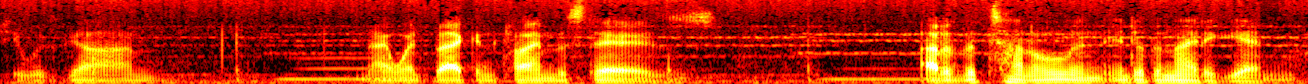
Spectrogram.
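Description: An actor playing a hard-boiled, world-weary private eye who narrates in a dry, brooding tone, in a 1940s radio drama. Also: male voice, very deep voice, moderate pace, vocal fry. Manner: dry, brooding, tough-talking. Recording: muffled old radio broadcast with music.

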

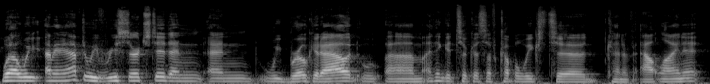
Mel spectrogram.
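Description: Man with a gravelly, creaky voice, mid pitch, relaxed interview chatter. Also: normal speed. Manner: conversational, asks with filler words. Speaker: series co-creator. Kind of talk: casual interview.

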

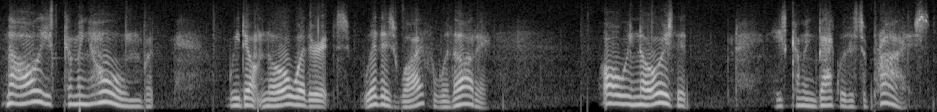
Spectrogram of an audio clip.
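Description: An actress playing a warm, earnest young woman in an old radio soap opera, speaking with sighs, hesitations and small exclamations. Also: medium pitch, expressive, unhurried, long pauses, slightly rough. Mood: hesitant, concerned. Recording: noisy vintage radio drama recording.

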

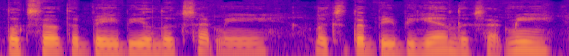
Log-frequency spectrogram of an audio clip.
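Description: A woman's voice: lowish voice, level tone, quick pace, warm tone. Woman telling a funny story. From California. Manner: self-mocking, storytelling. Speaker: caller sharing a story. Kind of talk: voice message anecdote.

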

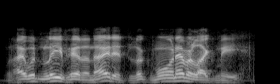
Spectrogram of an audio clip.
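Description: A man's voice: mid-range voice, expressive, quick pace, close to an everyday voice. An actor playing a firm, authoritative frontier man in an old-time radio western, speaking plainly. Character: brisk, authoritative western lawman or ranch foreman. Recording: dull vintage radio recording.

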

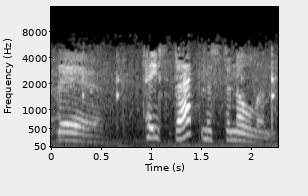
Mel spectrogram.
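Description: A woman's voice: medium pitch, lively intonation, natural voice. A woman playing a spunky young typist. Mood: eager. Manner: brisk, chatty, eager. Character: spunky young jobless typist, chatty and pushy. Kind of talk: 1940s radio acting. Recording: dull old radio recording, hiss.

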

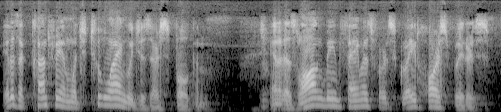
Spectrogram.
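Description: A man's voice: fairly high pitch, very animated, normal speed, bright, forceful tone, poor audio. A man on a classic radio broadcast, acting as guest quizmaster and reading scripted geography clues in a formal, descriptive way. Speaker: guest quizmaster, travel guide.

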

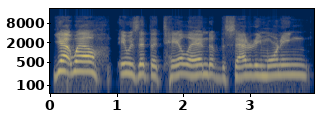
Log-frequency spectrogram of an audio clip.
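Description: A man with a high, bright voice chats casually as a podcast host. He talks nostalgically about pop culture and often pauses, feeling his way toward the next phrase. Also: steady tone, clean tone.

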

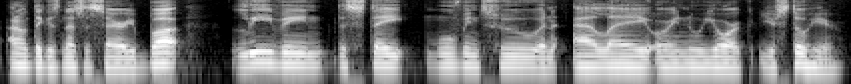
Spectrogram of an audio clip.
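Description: A man's voice: mid-range voice, little pitch movement, normal speed, dark tone, clear, resonant tone, no room sound, clean studio sound. A man hosting a casual interview, hyped and affirming, with a slangy way of talking. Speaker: interviewer host.

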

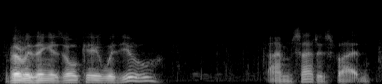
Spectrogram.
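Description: Deep, confident radio crime-fighter. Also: male voice, sing-song, moderate pace, over loud music. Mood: polite, assured. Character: calm, confident crime-fighting newspaper publisher, a man. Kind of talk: 1940s radio drama acting. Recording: muffled vintage radio recording.

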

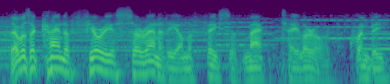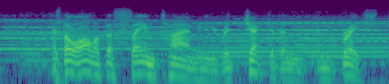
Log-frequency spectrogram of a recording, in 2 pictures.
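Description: Vintage radio noir detective: world-weary, terse, brooding, music behind, dull old recording. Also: male voice, low voice. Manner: terse, sardonic, poetic in narration. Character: hard-boiled, brooding, world-weary male police detective. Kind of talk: 1950s hard-boiled radio drama acting.

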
